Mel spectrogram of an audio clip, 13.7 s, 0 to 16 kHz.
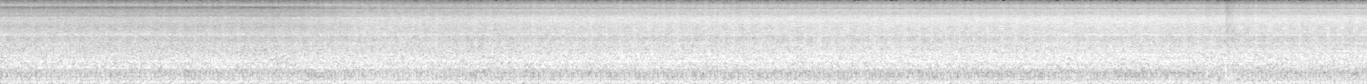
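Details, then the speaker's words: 1970 Chevrolet Monte Carlo V8 after long storage, first run on fuel poured down the carburetor: steady, rough, low idle with a hissy, ragged edge from audible exhaust leaks, pumping out junk but running. "holy smoke I can hear exhaust leaks she pumped out a whole lot of junk out of the gosh but it runs"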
